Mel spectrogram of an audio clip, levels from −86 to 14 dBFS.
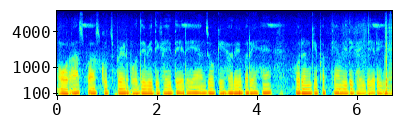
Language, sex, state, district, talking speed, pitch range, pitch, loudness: Hindi, male, Rajasthan, Bikaner, 205 wpm, 100-105 Hz, 105 Hz, -18 LUFS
